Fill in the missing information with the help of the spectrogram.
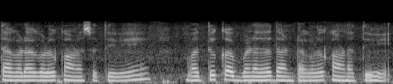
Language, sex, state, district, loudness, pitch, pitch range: Kannada, female, Karnataka, Bidar, -15 LUFS, 190 Hz, 185-195 Hz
